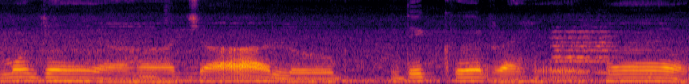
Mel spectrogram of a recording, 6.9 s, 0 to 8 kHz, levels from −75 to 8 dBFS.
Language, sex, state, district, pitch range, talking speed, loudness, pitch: Hindi, male, Madhya Pradesh, Dhar, 105-130 Hz, 60 wpm, -18 LUFS, 120 Hz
